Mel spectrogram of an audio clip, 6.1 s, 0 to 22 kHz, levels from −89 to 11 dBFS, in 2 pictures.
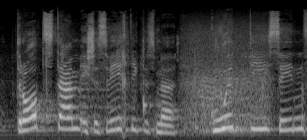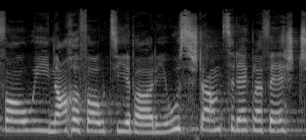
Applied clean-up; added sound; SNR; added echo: none; Insect; 13 dB; none.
